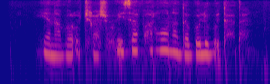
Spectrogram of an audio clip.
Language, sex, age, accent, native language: Uzbek, female, 12-17, Navoiy, Uzbek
